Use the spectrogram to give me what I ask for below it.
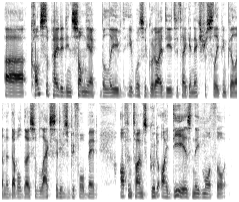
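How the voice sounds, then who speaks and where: A man with a fairly low voice chats loosely on a livestream. He rambles, drops his thread and swears without fuss, easygoing and unscripted. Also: level tone, normal speed. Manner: rambling, loses his train of thought, swears casually. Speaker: co-host of a couple's livestream. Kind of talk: casual livestream chat. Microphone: livestream microphone.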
